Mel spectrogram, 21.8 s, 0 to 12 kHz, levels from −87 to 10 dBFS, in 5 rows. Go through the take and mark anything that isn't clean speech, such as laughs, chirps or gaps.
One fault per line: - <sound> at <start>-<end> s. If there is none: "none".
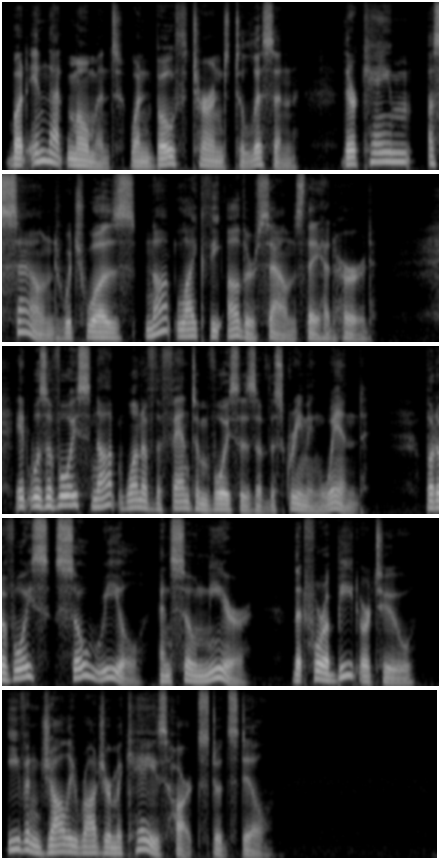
none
